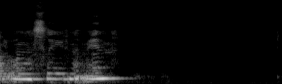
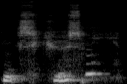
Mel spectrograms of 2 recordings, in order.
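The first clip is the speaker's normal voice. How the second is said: higher, startled disbelief at the door; mock surprise at an ex turning up at the door; mock shocked surprise; 4 semitones higher than usual. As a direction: act caught off guard by the visitor. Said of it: "this is you opening the door like that".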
